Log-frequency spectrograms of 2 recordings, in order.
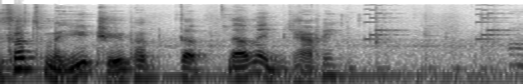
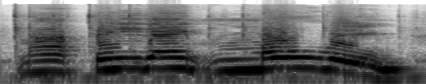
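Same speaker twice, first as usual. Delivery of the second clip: loud drawn-out confusion; 9 semitones higher, 4 dB louder, slower than usual. Real, not acted.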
